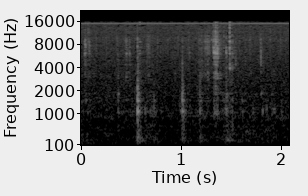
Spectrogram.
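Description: Near silence with a few faint clicks of plastic LEGO pieces being handled and fitted together.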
